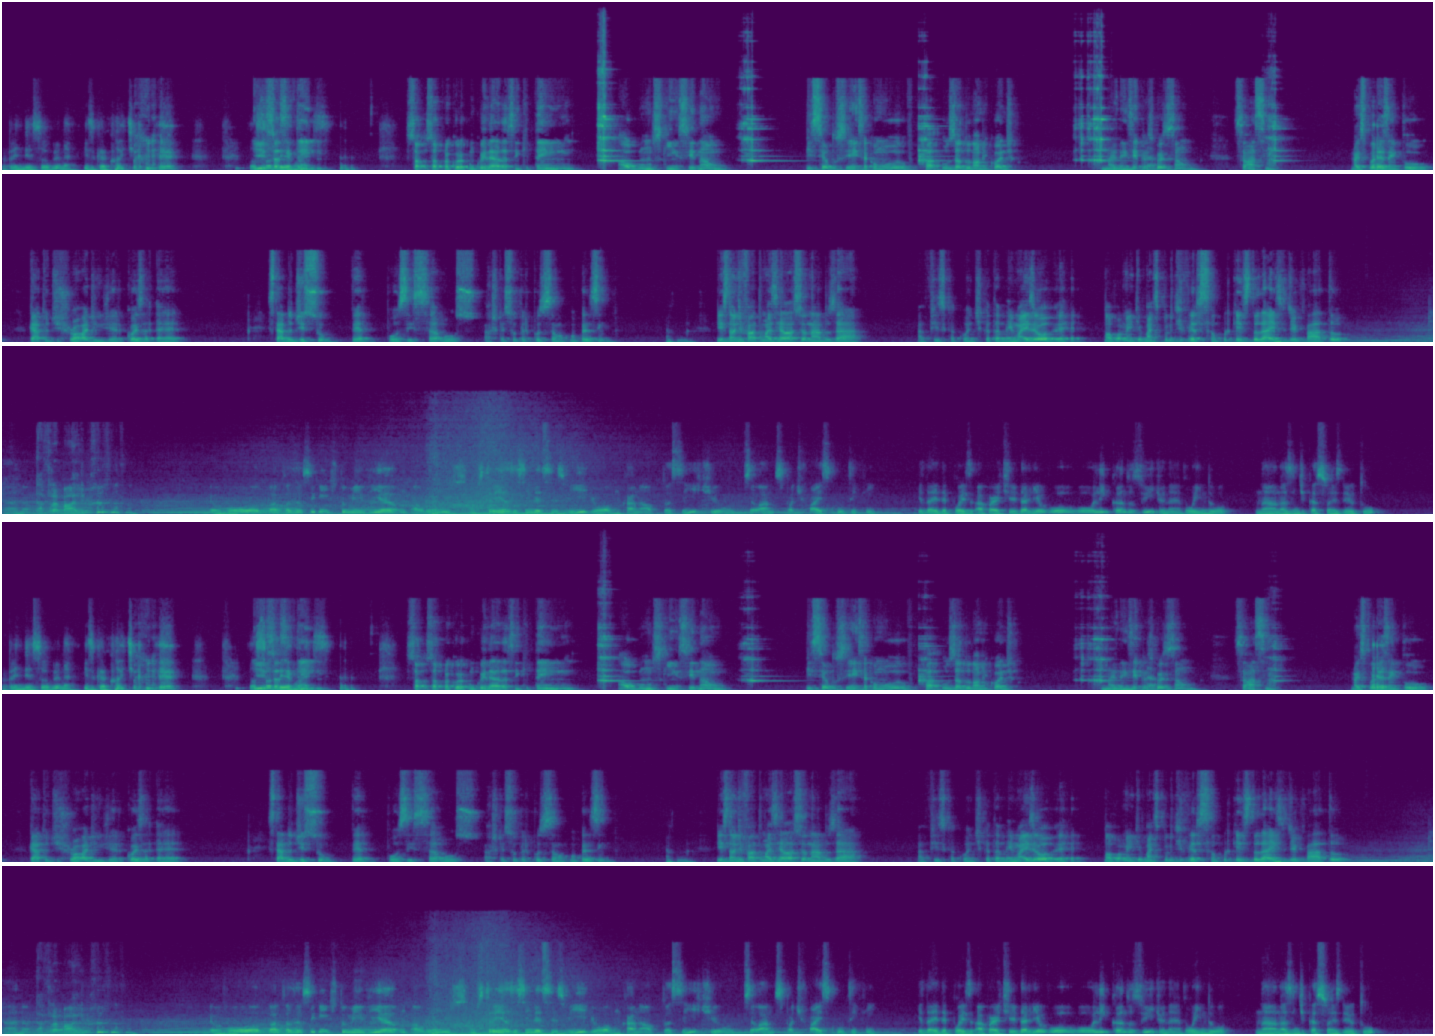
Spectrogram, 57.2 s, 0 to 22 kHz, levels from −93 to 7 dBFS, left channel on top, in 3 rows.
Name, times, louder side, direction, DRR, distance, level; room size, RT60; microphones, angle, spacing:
voice 1, 0.0-1.8 2.1-2.3 2.9-4.1 4.5-4.7 5.0-5.2 14.6-15.4 18.3-18.5 27.9-28.3 36.0-36.1 38.2-38.6 40.9-49.8 50.4-54.5 54.9-56.4, right 2 dB, 15° right, 0.4 m, -33 dB
voice 2, 1.7-2.2 3.3-4.3 5.4-7.6 8.2-9.6 10.7-13.5 14.7-15.9 16.4-17.0 18.0-19.0 19.4-21.4 22.6-23.4 23.7-23.9 24.2-27.2 28.6-30.5 31.3-33.4 33.8-37.0 38.1-39.9, left 1 dB, 20° left, 1.3 m, -34 dB
Chink clink, 7.9-8.5 9.8-10.5 12.2-12.6 14.3-14.9 16.8-17.1, left 7 dB, 55° left, 0.6 m, -32 dB
sound 1, 35.4-52.0, equal, ahead, 1.0 m, -42 dB
13.5 x 6.3 x 4.2 m
head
